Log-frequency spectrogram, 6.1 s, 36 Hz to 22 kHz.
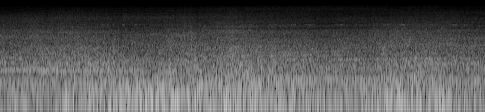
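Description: Wind buffeting the microphone in a steady low rumble, with the even hum of a 3DR Solo quadcopter's propellers flying nearby.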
